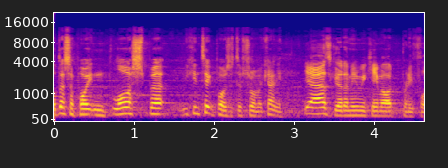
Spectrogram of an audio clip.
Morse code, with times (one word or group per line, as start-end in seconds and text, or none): none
